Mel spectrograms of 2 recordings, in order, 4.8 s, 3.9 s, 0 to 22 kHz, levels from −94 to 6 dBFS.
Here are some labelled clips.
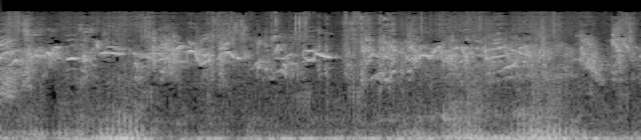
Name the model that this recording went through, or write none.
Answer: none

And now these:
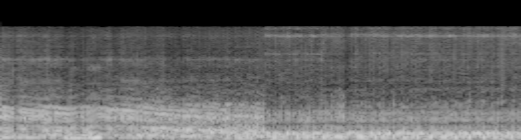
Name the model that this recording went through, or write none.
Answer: vocoder, BigVGAN v2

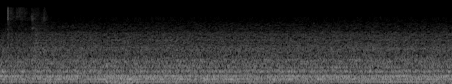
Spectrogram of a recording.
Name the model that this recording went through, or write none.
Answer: none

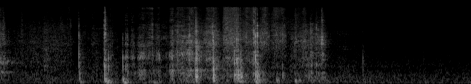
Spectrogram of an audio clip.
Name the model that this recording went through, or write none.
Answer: none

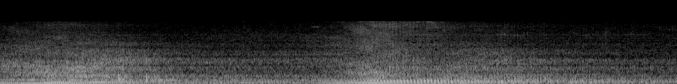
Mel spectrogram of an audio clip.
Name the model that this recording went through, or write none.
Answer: none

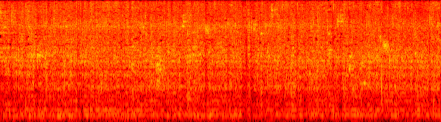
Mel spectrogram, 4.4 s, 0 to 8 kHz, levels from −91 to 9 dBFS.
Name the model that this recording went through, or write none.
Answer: none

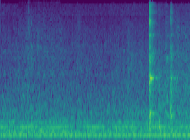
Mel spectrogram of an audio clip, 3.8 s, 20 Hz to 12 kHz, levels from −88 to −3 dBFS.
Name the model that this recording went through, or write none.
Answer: none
